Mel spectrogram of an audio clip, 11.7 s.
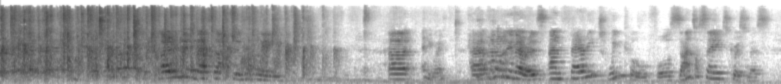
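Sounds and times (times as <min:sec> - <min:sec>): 
audience applause: 0:00.0 - 0:05.2
speech: 0:03.2 - 0:04.5, 0:05.9 - 0:11.6.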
